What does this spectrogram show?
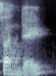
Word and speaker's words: sundae: forms of ice cream sundae so this is pronounced Sunday today Monday Tuesday Wednesday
